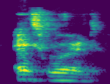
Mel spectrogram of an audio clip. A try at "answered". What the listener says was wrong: Yeah. The W is silent. We don't pronounce the W. It's like sword. So we just say answer.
